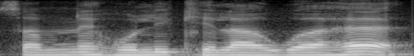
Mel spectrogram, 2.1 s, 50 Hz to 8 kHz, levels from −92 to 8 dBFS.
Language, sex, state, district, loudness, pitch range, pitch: Hindi, male, Jharkhand, Deoghar, -14 LUFS, 130-140 Hz, 135 Hz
